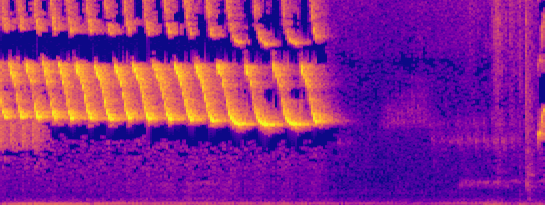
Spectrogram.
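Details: Canary song for teaching young canaries: a rapid run of high, evenly repeated chirps lasting about three seconds, then near quiet with a faint low hum.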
